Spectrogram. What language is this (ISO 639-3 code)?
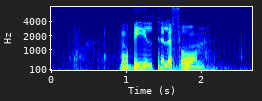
swe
